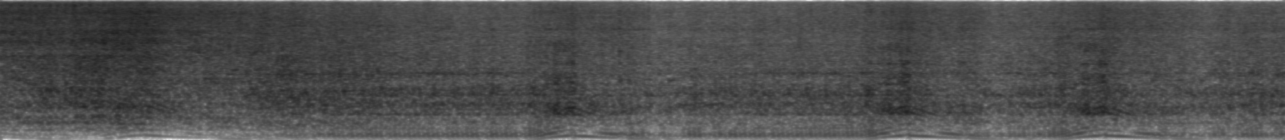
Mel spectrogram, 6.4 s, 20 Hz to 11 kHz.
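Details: Stock 2004 Yamaha FZ6, about 18,000-19,000 miles, cold start idling about a minute, idle already dropping, pipes not yet warm: steady even idle with light mechanical patter, no misses or knocks; normal cold idle.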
